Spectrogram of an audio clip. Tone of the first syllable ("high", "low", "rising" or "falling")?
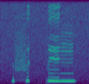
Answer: high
